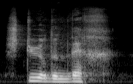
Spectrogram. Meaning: inflection of wegsturen: 1. plural past indicative 2. plural past subjunctive
- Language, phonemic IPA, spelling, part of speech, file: Dutch, /ˈstyrdə(n) ˈwɛx/, stuurden weg, verb, Nl-stuurden weg.ogg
